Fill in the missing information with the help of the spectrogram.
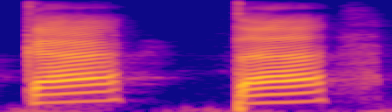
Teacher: huruf Kaf dan Ta Ka Ta itu dia hanya berupa percikan-percikan nafas saja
